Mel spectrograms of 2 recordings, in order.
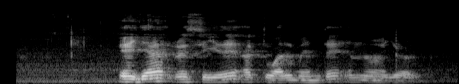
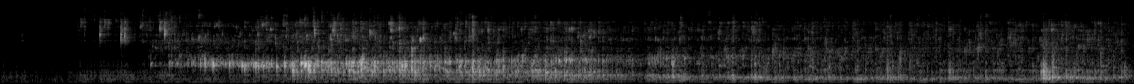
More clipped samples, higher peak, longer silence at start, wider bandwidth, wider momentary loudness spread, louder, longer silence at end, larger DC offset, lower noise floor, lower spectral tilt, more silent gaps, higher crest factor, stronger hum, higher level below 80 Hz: neither; first, -2 dBFS vs -6 dBFS; about the same, 0.7 s vs 0.75 s; second, 11.5 kHz vs 15.5 kHz; first, 22 LU vs 15 LU; first, -21 LUFS vs -33 LUFS; first, 0.4 s vs 0 s; neither; second, -45 dBFS vs -65 dBFS; first, -6 dB/octave vs -2.5 dB/octave; neither; second, 20 dB vs 28 dB; neither; first, -62 dBFS vs -82 dBFS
